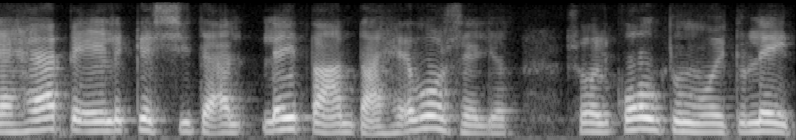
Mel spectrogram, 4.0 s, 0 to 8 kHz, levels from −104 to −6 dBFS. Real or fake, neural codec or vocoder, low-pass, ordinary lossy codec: fake; codec, 44.1 kHz, 7.8 kbps, DAC; 7.2 kHz; none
